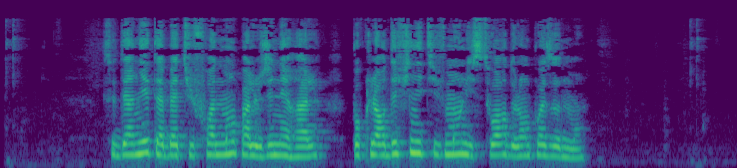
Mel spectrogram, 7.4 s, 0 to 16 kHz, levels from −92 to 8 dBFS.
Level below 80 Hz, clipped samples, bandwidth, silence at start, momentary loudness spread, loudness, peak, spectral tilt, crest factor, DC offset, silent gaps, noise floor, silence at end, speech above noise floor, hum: -64 dBFS; under 0.1%; 11.5 kHz; 1.05 s; 9 LU; -23 LUFS; -8 dBFS; -4 dB/octave; 18 dB; under 0.1%; none; -73 dBFS; 1.55 s; 51 dB; none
